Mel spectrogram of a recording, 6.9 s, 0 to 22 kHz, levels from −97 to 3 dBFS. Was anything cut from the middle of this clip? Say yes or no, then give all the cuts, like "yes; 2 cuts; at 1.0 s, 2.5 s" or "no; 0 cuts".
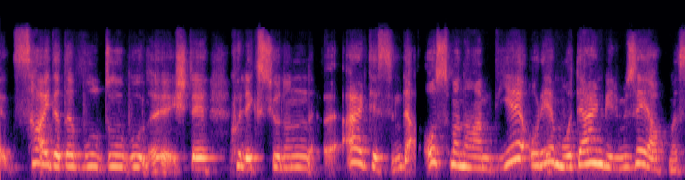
yes; 3 cuts; at 1.5 s, 2.3 s, 4.1 s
